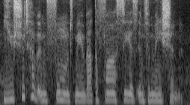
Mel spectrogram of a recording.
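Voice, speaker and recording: A woman's voice: fairly low pitch, fairly even intonation, normal speed, warm tone, slight background noise, lightly acted. Actress as a stern, formal female inquisitor. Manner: formal, severe, commanding. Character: stern, by-the-book female inquisitor in grim space war. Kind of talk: video game voice acting.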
